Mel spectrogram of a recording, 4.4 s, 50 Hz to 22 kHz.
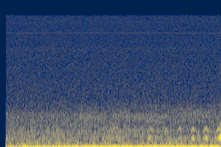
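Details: Great horned owls on a mostly moonlit 7 February night, a mated pair near nest selection; after mating the female hoots as the male leaves, another owl hoots distantly: deep, soft hoots with short arched notes toward the end over low rumble.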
